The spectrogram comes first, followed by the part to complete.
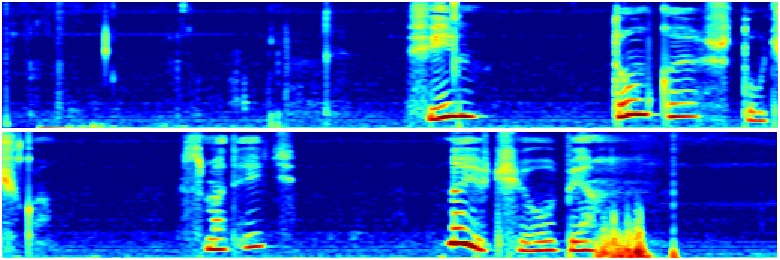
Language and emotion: Russian, sad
